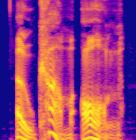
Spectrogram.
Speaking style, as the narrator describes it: My scoffing noise was louder still

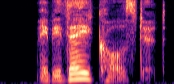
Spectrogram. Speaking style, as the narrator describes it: Naif said softly

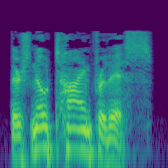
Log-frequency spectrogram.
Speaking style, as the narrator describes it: Kurt growled

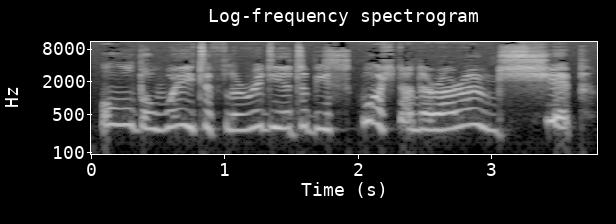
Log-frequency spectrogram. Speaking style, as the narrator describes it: moaned Angelo

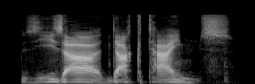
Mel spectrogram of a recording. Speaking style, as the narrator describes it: the wagon master said, in a thick Tarbanese accent

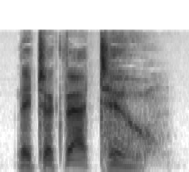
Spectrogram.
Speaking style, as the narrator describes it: Rand said quietly

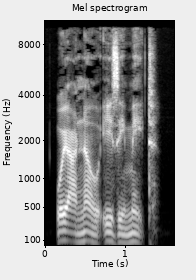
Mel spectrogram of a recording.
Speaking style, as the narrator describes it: Ingtar said softly

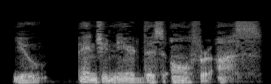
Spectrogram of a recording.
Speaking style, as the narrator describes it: John said, his voice hoarse

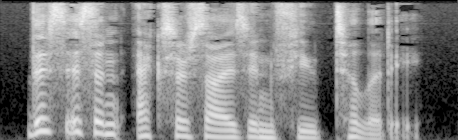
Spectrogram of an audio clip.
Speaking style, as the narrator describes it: she told herself firmly

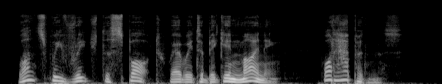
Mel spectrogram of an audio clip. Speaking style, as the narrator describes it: He asked softly

